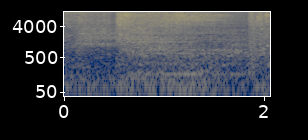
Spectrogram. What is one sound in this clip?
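A fire explosion bursts with a roar.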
